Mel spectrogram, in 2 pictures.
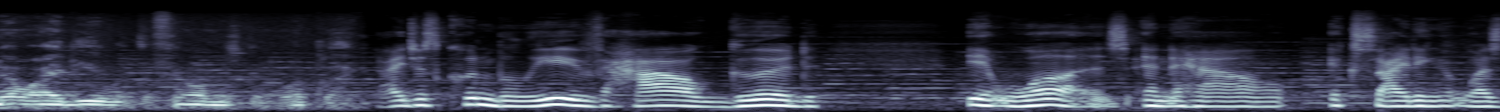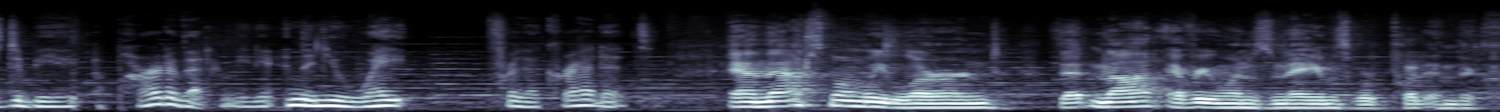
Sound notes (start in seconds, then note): none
